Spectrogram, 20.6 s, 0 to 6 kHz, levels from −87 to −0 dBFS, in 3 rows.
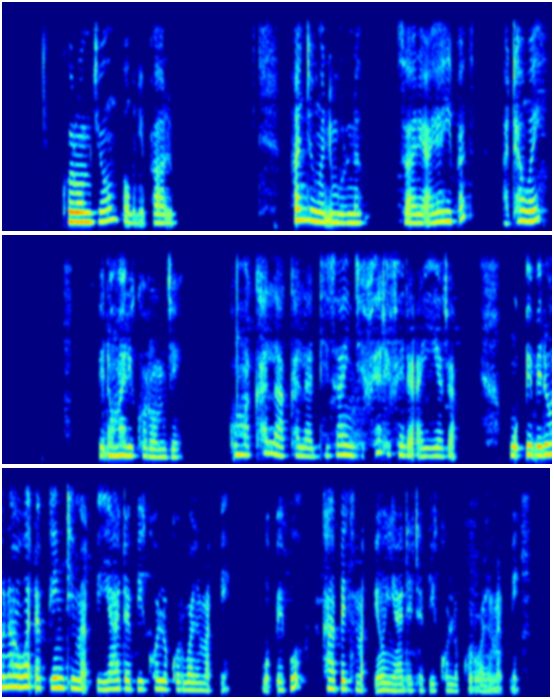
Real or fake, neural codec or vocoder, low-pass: real; none; 5.4 kHz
